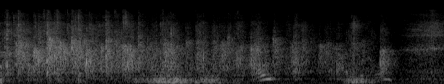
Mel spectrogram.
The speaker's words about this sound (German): Applaus für die zwei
